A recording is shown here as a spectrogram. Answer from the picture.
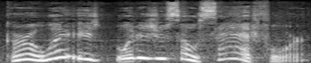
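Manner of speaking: high, incredulous self-scolding; self-talk. Retold or imitated.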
